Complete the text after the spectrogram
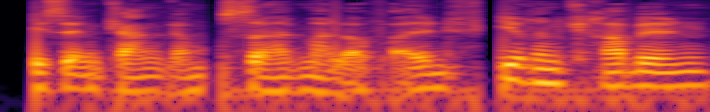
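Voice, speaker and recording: This is an unremarkable speaking voice from a man. He moves at a fairly quick pace with lively intonation. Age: 50s. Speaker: caver. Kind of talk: casual chat.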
